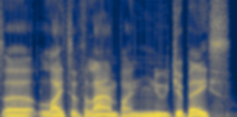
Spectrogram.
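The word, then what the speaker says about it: Nujabes: In my head, it sounds like new jazz bass.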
